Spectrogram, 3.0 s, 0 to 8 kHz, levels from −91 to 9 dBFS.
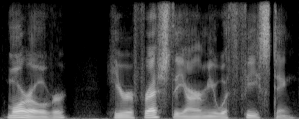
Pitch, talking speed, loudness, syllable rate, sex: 110 Hz, 140 wpm, -19 LUFS, 5.2 syllables/s, male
